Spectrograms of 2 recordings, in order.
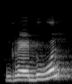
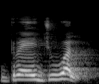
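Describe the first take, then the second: First: The middle consonant is a plain 'd' sound. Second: The middle consonant is a 'j' sound. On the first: The speaker calls it wrong. "ग्रेडुअल गलत हो जाएगा" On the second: The speaker calls it right. "सही उच्चारण क्या होगा"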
